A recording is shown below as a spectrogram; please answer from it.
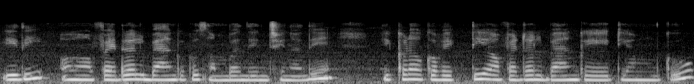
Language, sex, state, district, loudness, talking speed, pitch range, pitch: Telugu, female, Andhra Pradesh, Sri Satya Sai, -14 LUFS, 120 wpm, 205-225 Hz, 210 Hz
